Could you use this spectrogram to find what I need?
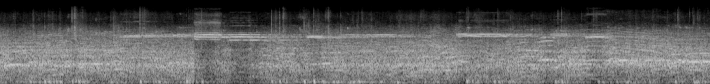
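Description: A volleyball is struck with a hard slap.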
